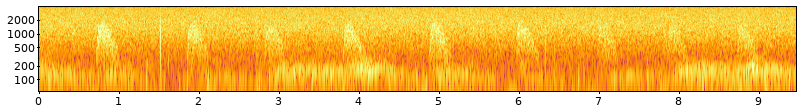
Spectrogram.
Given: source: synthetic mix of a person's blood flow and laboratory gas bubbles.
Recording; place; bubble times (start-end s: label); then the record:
Doppler ultrasound of blood flow; subclavian vein
1.31-1.39 s: bubbles
From the record:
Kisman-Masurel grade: 111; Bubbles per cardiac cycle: 1 to 2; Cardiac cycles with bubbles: 1 to 10%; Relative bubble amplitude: barely perceptible (0.100 to 0.250); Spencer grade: 1 (occasional bubble signal discernible with the cardiac motion signal, with majority of cardiac periods free of bubbles); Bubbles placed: anywhere in the cardiac cycle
